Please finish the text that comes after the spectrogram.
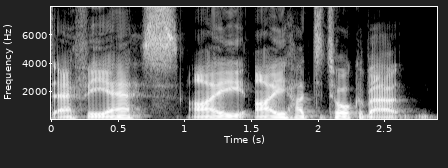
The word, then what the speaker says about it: FES: I have just learned from you that it's just pronounced FES.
